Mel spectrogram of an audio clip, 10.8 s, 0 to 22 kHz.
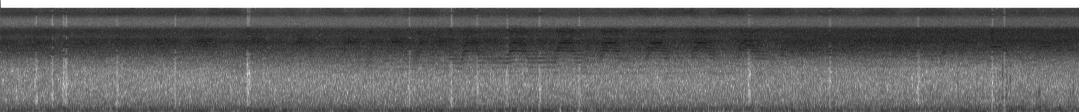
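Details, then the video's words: Chorus of Korean cicadas in a green forest at midsummer during a heatwave, 25 July 2024: a dense, steady, hissing buzz high in pitch that never lets up, with several overlapping layers. "Korean cicadas, a chorus in a midsummer green forest | 한국 매미들의 한여름 초록 숲속의 합창"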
